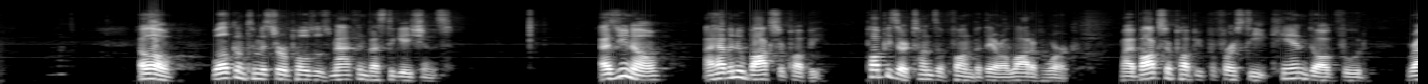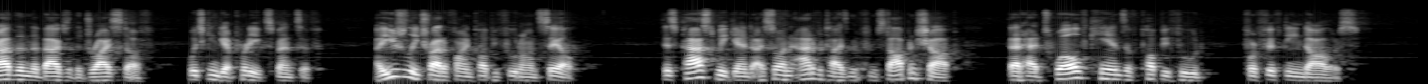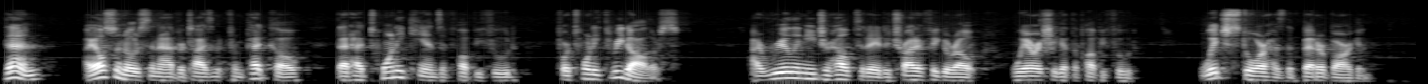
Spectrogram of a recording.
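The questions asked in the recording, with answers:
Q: Which store has the better bargain?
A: Petco ($1.15 per can vs $1.25 per can at Stop & Shop)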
